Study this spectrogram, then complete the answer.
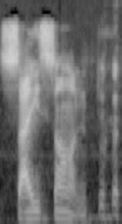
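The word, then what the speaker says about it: Cézanne: at you for the mispronunciation of cezanne so i'm on i'm on team dude men so i i just wanted to jump in with that well i'm glad you corrected me because this is like the 10th or 15th say sun that we've drank and i've been mispronouncing them every time and no one said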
